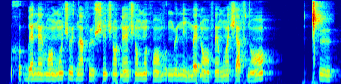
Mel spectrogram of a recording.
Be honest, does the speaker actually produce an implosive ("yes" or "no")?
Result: yes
